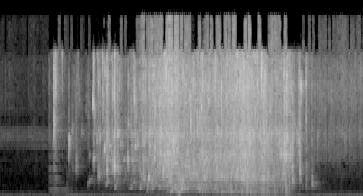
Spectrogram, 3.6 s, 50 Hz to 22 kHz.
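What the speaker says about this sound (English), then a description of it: "So now we are going to add 2 cups of soy sauce." Soy sauce poured into a pickling sauce, a steady gurgling stream of liquid lasting a couple of seconds, close and fairly quiet.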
